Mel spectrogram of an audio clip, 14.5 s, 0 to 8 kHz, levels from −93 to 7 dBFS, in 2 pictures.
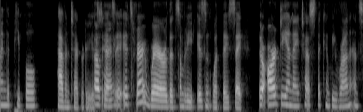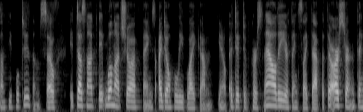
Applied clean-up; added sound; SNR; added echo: neural mask model DeepFilterNet 3.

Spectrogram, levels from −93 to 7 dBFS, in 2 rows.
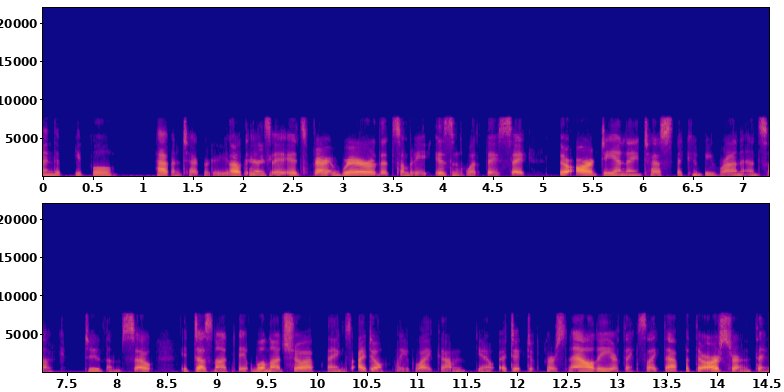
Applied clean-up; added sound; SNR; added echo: neural diffusion model UNIVERSE++.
